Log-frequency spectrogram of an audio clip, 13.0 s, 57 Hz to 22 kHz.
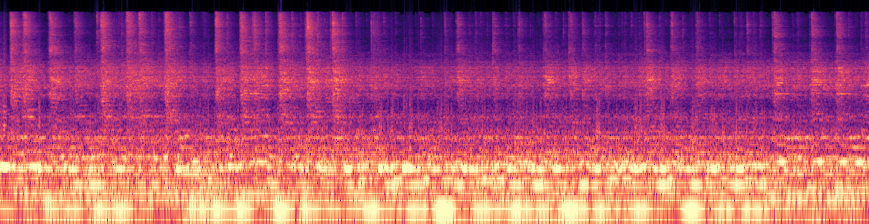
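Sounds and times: bass: 0.0s - 13.0s
electric guitar playing: 0.0s - 13.0s.

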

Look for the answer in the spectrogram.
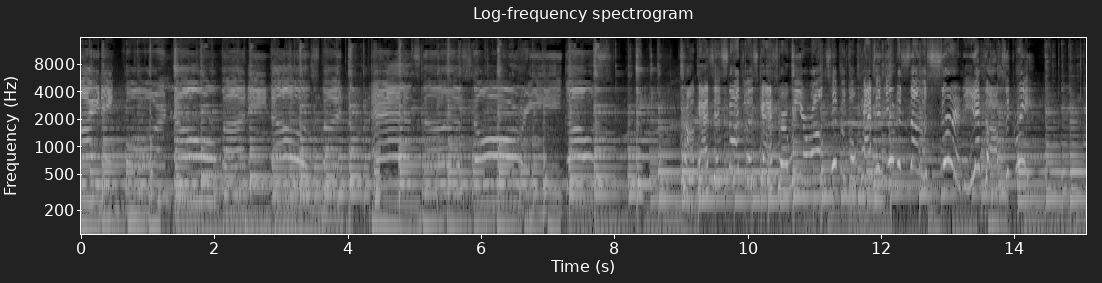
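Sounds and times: woman singing: 0.0s - 8.0s, 9.0s - 14.3s
electric bass guitar: 0.0s - 15.0s
strummed acoustic string instrument: 0.0s - 15.0s.

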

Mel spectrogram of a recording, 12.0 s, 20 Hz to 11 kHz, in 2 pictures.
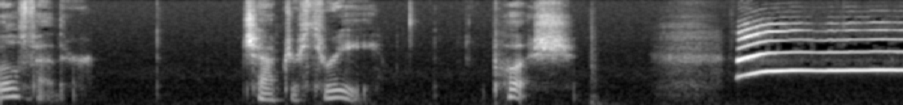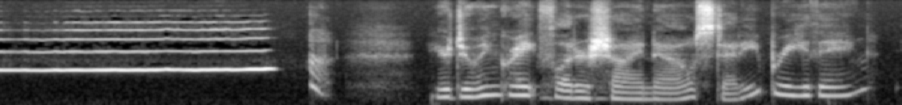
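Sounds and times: breathy gasp: 4.4s - 4.9s, 8.1s - 8.9s
high-pitched vocal squeal: 4.9s - 8.3s.

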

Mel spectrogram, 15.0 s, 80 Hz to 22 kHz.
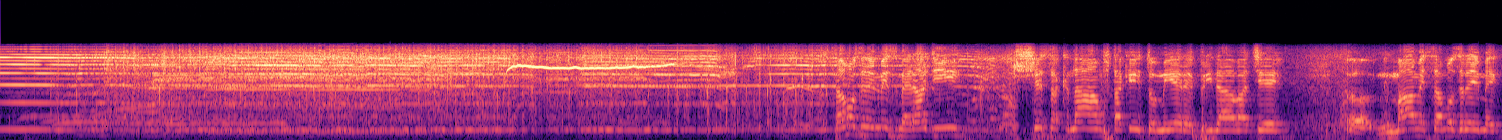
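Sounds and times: shrill high whistle: 0.0s - 10.2s
crowd blowing horns: 0.0s - 10.3s.

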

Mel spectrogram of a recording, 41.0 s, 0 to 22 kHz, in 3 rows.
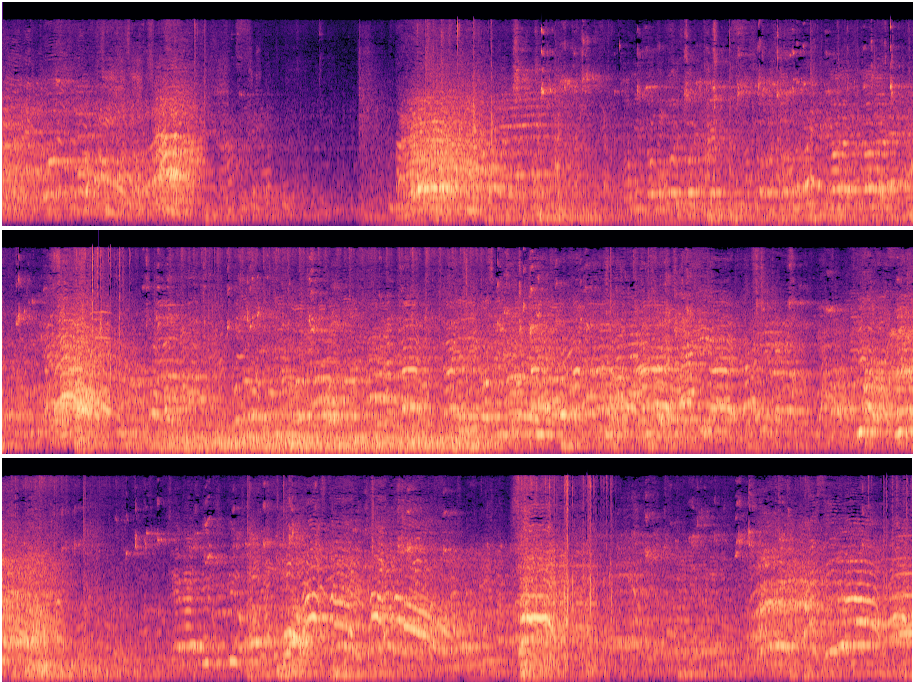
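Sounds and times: echoing crowd voices: 0.0s - 40.9s
shoe squeaks: 7.7s - 14.4s, 20.9s - 22.8s, 28.2s - 31.8s, 36.7s - 39.3s.

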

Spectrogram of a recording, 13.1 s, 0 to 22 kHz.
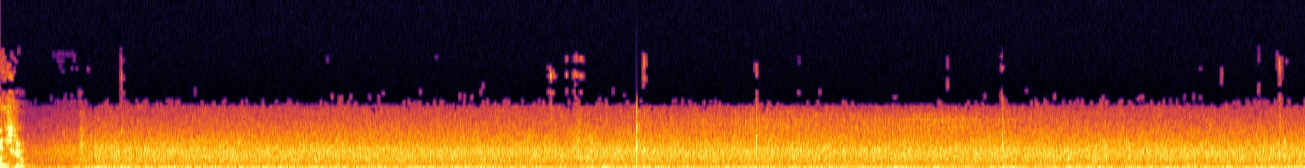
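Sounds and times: appliance humming: 0.0s - 13.0s.

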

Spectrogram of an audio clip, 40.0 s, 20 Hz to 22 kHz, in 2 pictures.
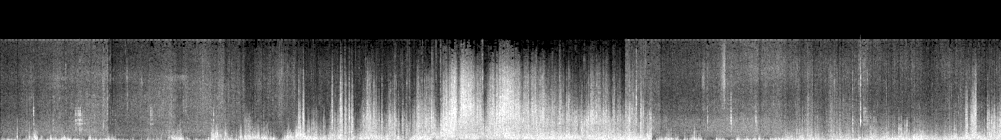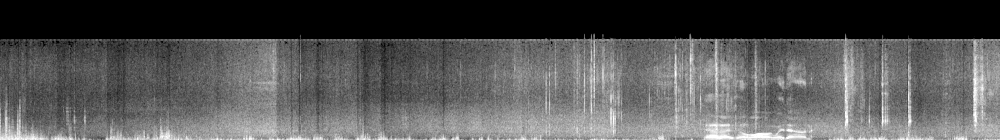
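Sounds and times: wind buffeting microphone: 0.0s - 40.0s
person's wavering voice: 34.1s - 36.3s.

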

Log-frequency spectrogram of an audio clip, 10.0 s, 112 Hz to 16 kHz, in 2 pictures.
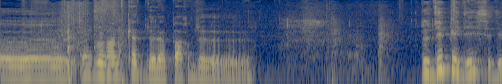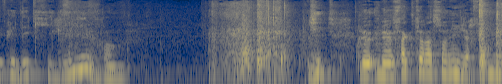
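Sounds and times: packaging crinkling and rustling: 0.4s - 1.5s, 7.0s - 8.2s.

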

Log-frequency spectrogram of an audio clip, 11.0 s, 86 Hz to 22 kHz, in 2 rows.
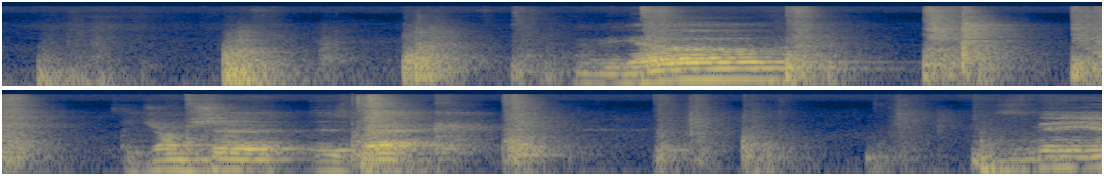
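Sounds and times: boot footsteps on concrete: 1.1s - 2.8s.

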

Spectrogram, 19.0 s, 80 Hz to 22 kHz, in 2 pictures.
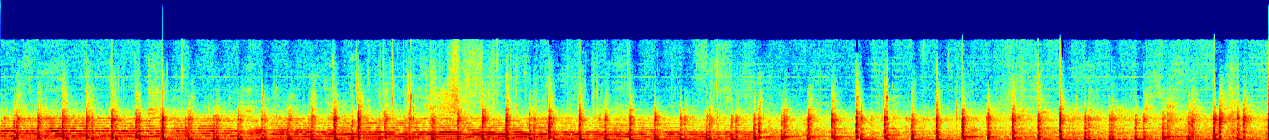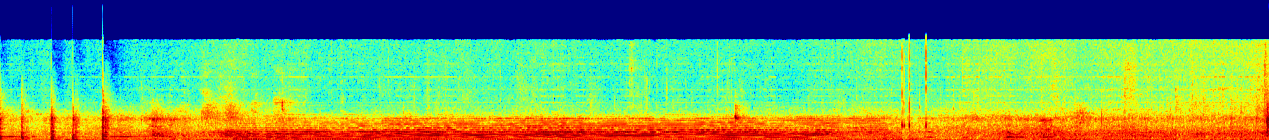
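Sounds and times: drumline quick strokes: 0.0s - 12.0s
horns holding long chords: 0.0s - 18.7s.

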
